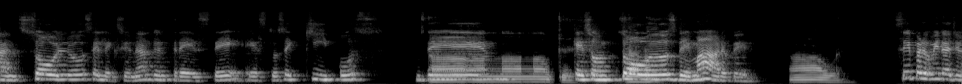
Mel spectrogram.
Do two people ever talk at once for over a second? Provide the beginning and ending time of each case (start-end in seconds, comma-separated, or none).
none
